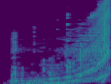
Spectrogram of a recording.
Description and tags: lifting alien sump, pitch bended (curved)denoised brown noise
alien, bended, brown, curved, denoised, lifting, noise, pitch, sump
